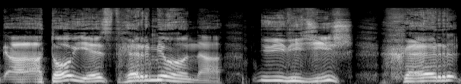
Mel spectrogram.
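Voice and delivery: high, slow, loud announcing; loud introduction. A narrator's reading. Hagrid introducing Hermione to the giant, loudly. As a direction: call it out, breaking off mid-name.

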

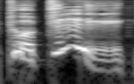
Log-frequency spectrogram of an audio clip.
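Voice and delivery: high, loud accusing cry; a girl turning on her friend in anger. A narrator's reading. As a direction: point the finger and shout. Accuses friend after branch falls.

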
